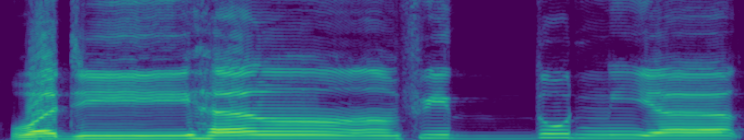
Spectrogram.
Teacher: وجیہا یہاں تنوین کے بعد فا ہے تو یہاں پہ کیا کریں گے؟ اخفا کریں گے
